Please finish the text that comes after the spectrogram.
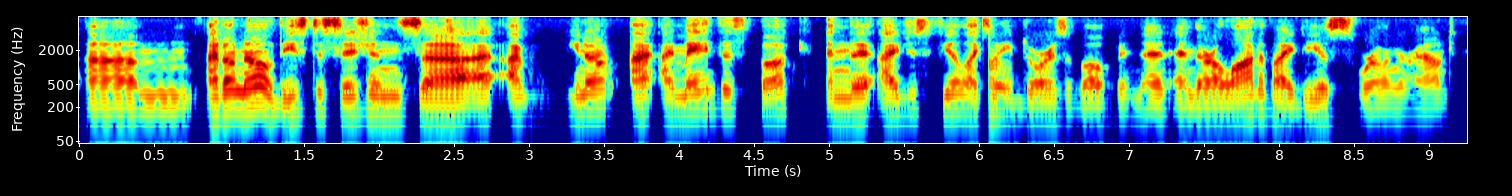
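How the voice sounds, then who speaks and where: Recorded close and dry with no room sound and somewhat dull fidelity, a man with a medium, a bit bright voice talks informally as an interview guest. He is an author and publisher on a podcast, and he pauses thoughtfully, often starting phrases over as he shapes his thoughts.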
